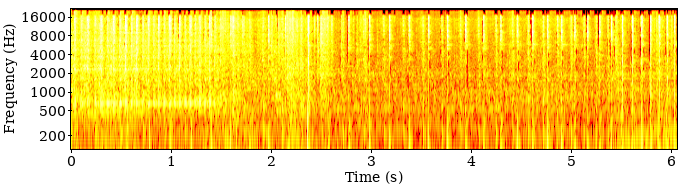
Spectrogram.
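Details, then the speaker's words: Troy-Bilt chipper shredder model 24A-414B711 test run after a new carburetor fuel line fitting, an oil change and recoil oiling; quick, sharp firing pulses settle to a steady pace after an early surge, with centrifugal blades that clank at idle. Running cleanly. "all right nolleke sounds good that clanging has idles down it's the type of shredding blade it uses there's a name for it and forget what it is but it's actually centrifugal so it comes out at high rpms and then as it idles down here clanking in"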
